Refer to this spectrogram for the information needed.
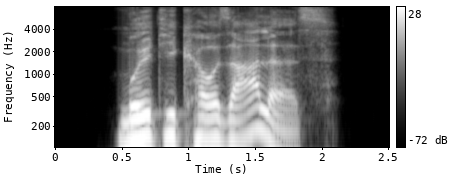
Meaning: strong/mixed nominative/accusative neuter singular of multikausal
- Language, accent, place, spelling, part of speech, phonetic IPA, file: German, Germany, Berlin, multikausales, adjective, [ˈmʊltikaʊ̯ˌzaːləs], De-multikausales.ogg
